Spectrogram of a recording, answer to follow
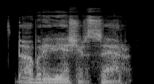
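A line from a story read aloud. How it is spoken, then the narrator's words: Whisper from below. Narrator (Russian): послышался шепот с нижних ступеней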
